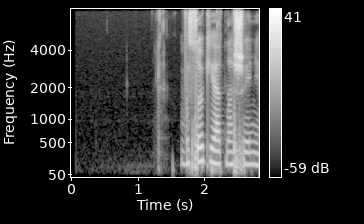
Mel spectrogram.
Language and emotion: Russian, neutral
